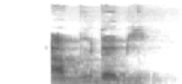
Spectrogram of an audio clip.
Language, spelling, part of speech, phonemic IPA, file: French, Abou Dhabi, proper noun, /a.bu da.bi/, LL-Q150 (fra)-Abou Dhabi.wav
- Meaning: alternative form of Abou Dabi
